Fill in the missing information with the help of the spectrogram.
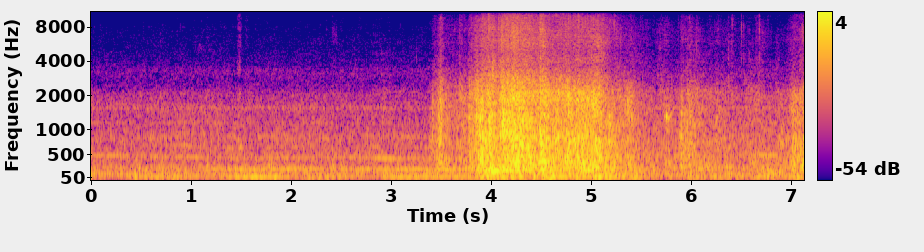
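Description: Large excavator's diesel engine running steadily as it demolishes an old wooden barn. About halfway through, a loud rush of noise lasting about a second and a half rises over the engine.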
